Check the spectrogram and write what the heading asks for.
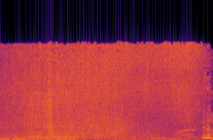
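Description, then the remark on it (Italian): Sea waves break and wash onto the shore at Diamante on the Tyrrhenian coast of Calabria, Italy, in a steady roar, with swelling surges and some wind rumble on the microphone, plus faint chirping near the end. “I greci dicevano che guardare il mare rende belli. Pensate che su questo mare è passato Ulisse.”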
